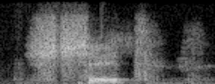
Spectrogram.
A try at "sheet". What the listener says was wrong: Now, what you want to be careful with is if you use the short I sound in pronouncing that E, it's going to sound like a cuss word. It's going to sound like you're saying mierda. Okay, so you want, instead of using the short I and saying shit, okay, you want to say E, she, sheet. She, sheet.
